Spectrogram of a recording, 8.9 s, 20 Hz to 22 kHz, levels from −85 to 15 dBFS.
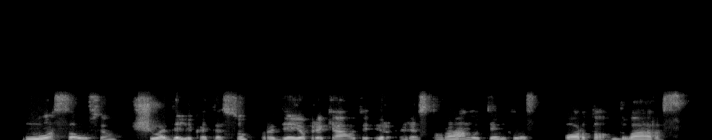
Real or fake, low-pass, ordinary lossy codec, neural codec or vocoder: real; 7.2 kHz; Opus, 24 kbps; none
